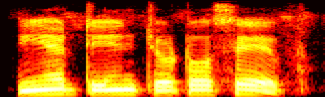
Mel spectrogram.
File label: Korku; Eya tin choto sefh?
